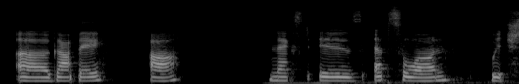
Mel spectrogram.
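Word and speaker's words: ἀγάπη: hamartia so this is agape it has a breathing mark the other direction this is a smooth breathing mark so that the alpha is pronounced just the way an alpha sounds ah Agape agape hamartia Agape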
